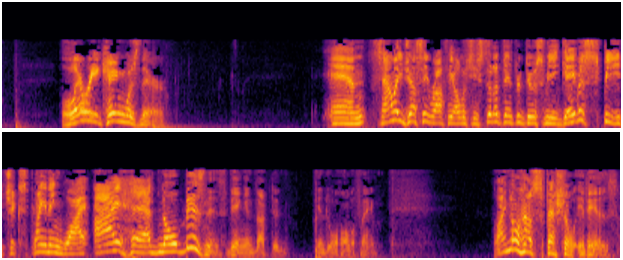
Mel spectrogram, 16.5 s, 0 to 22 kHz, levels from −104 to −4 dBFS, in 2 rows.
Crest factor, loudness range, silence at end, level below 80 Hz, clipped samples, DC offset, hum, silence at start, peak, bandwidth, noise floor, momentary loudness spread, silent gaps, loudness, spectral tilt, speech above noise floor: 20 dB; 11 LU; 0.05 s; -56 dBFS; under 0.1%; under 0.1%; none; 0.2 s; -4 dBFS; 6.6 kHz; -80 dBFS; 19 LU; none; -21 LUFS; -4 dB/octave; 58 dB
